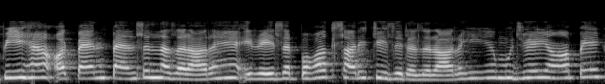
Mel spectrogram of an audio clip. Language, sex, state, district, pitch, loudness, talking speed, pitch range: Hindi, female, Rajasthan, Jaipur, 290 Hz, -13 LUFS, 210 wpm, 255-310 Hz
